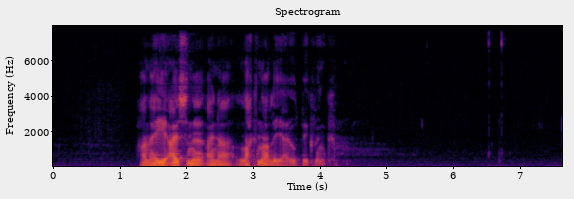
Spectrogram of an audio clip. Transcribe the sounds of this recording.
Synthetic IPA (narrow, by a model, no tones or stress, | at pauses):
hanhɛjəʔa̰jsɪnɪʔa̰jnalaknalɪa̰ʔʉ̰ːt̪̚bɪkʋɪ̰ŋk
